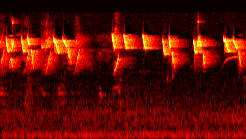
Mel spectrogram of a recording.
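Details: Female saffron finch calls and male song meant to stimulate a caged bird: bright high chirps in pairs, repeated about every third of a second.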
